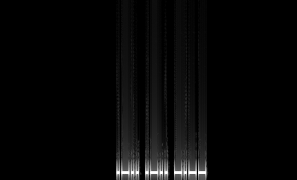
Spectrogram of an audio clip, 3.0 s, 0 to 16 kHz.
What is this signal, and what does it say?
Morse code, heard as a keyed tone, about 50 wpm, 700 Hz. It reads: LLY
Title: Top Three Letter Combinations in Words 50wpm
